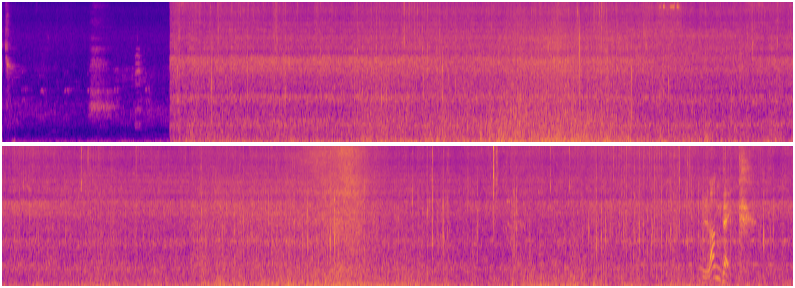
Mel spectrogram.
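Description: Wind buffeting an action camera's microphone while riding a bicycle, with road noise. It is a loud, steady rushing that starts abruptly about three seconds in, after a quiet stretch.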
